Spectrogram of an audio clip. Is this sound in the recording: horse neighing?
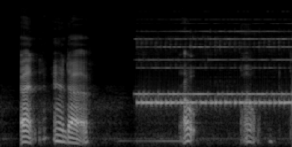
no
